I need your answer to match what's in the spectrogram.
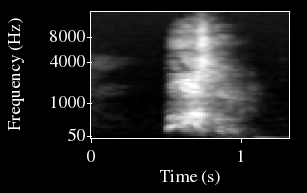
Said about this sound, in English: Excuse me. Nothing more fun than sneezing during a pandemic update.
